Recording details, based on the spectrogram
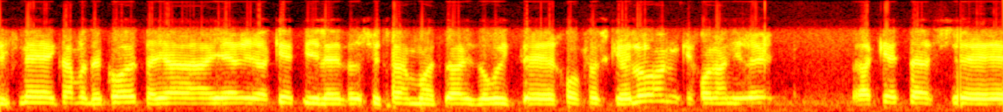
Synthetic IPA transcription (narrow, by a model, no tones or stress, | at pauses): lifnejkamad̪ako̞t̪ajajeʁiʁaket̪ileeveʃijt̪χamoat͡saezoʁit̪eχo̞feʃkelo̞nkeχolaniʁe | ʁaket̪aʃe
